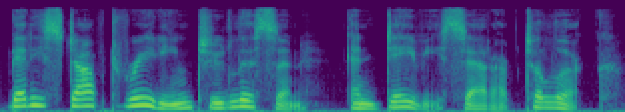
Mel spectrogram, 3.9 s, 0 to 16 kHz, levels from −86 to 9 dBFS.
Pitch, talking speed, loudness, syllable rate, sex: 165 Hz, 170 wpm, -17 LUFS, 4.8 syllables/s, female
